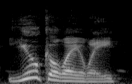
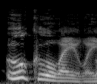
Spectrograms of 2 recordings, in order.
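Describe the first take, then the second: First: It is said the non-local, outsider way. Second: It is said the traditional local Hawaiian way. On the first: The speaker is not from the islands. The speaker calls it wrong. "then you ain't local" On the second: The speaker is from the islands. The speaker calls it right. "his traditional pronunciation"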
